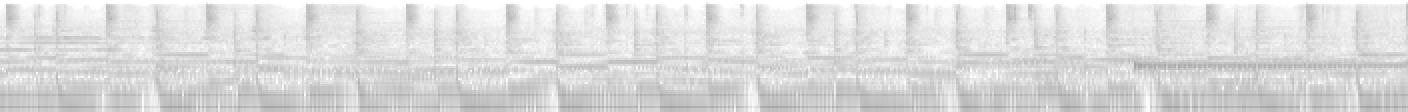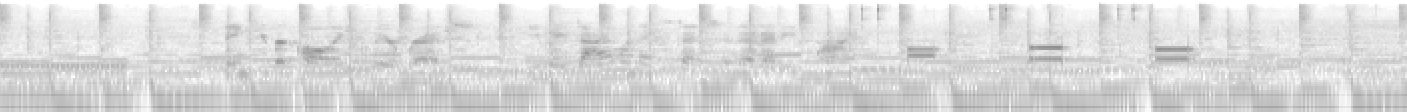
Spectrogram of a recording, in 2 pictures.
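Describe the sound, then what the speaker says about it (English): Dial-pad tones from a softphone client sound as a quick series of short, even beeps, one per keypress, close and clean against a quiet background, with a steadier tone near the middle. "if we wish to make a call, all we have to do is dial it in right here just like you would a regular phone"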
